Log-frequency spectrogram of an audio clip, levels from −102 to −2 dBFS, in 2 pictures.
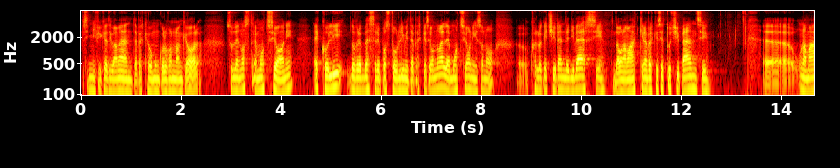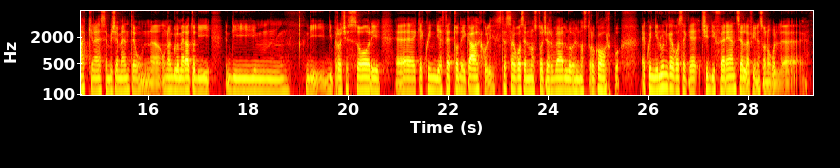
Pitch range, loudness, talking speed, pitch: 115-125 Hz, -26 LUFS, 150 wpm, 120 Hz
